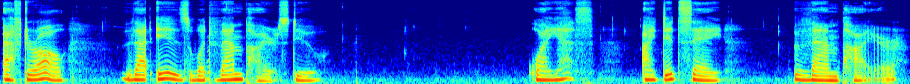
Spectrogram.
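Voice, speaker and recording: A woman playing a calm, seductive vampire in an ASMR roleplay, soothing and hypnotic, often slipping into a whisper. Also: on the low side, extremely slow, lo-fi sound, full character voice. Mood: teasing, coy.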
